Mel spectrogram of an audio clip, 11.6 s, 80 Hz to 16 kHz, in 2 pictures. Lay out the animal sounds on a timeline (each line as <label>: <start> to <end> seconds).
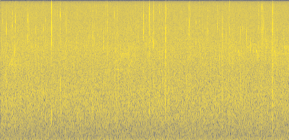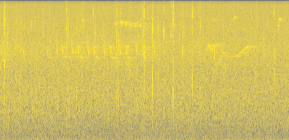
Ovenbird (Seiurus aurocapilla): 4.5 to 8.8 seconds
unidentified call: 7.9 to 8.7 seconds
Eastern Wood-Pewee (Contopus virens): 9.8 to 10.9 seconds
